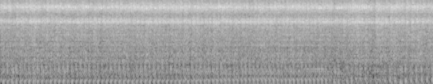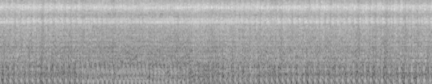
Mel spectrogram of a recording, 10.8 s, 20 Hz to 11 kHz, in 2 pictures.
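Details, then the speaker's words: 1962 Gravely L-I single-cylinder, warmed up after a valve adjustment, compression 45. Carburetor high side adjusted; leaning it further stalls it, so it is left as is, seeming slightly rich. Loud, fast, even chatter, a touch heavy. Possibly slightly rich running. "if i lean it out any more than that it will stall but this has a little it seems like it's a little rich but i have to leave it that way for now"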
